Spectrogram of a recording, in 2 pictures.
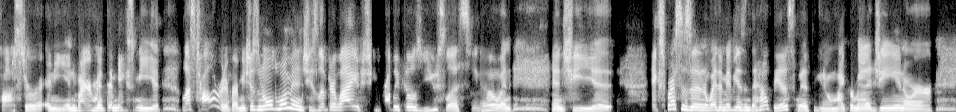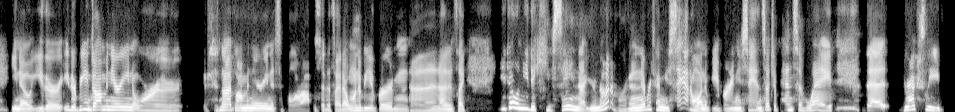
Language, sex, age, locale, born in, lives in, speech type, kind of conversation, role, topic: English, female, 55-59, en-US, United States, United States, conversation, advice, user, How can I set and maintain healthy boundaries without feeling guilty?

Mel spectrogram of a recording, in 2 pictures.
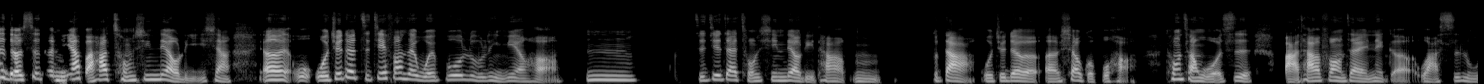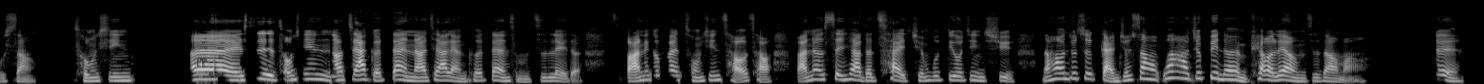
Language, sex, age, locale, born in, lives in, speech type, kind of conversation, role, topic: Chinese, female, 55-59, zh-TW, Taiwan, United States, conversation, podcast, guest, 你在日常生活中会怎么减少垃圾呢？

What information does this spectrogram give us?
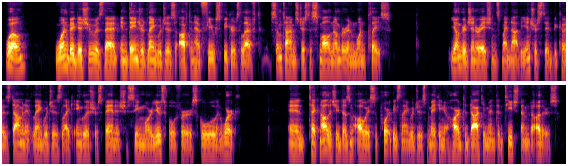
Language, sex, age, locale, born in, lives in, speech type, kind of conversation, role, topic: English, male, 30-34, en-US, United States, United States, read, expert-assistant, expert, What are the challenges of preserving endangered languages?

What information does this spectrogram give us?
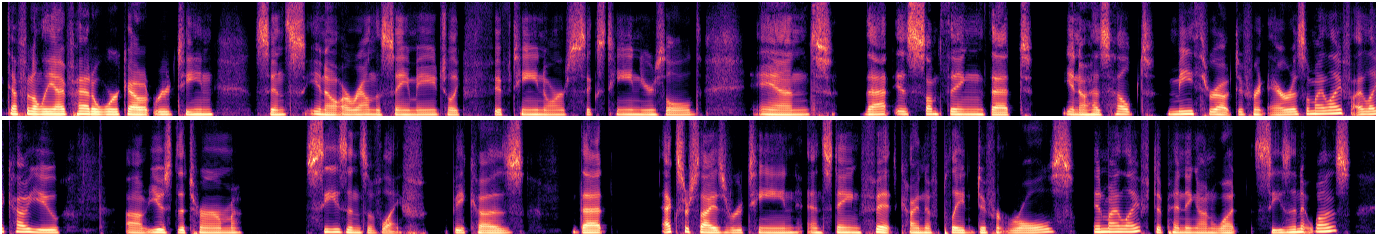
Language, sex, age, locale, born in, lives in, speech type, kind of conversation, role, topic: English, female, 40-44, en-US, United States, United States, conversation, unstructured, none, What small daily traditions shape your day and deepen your connections with family, friends, or yourself?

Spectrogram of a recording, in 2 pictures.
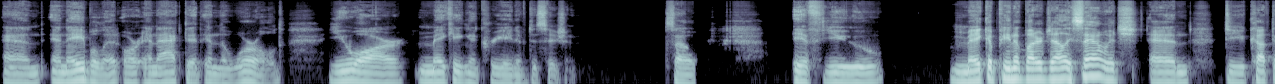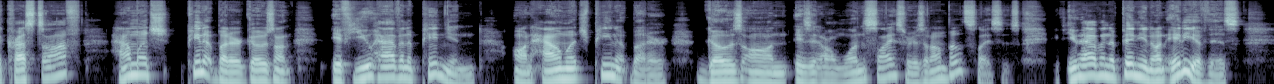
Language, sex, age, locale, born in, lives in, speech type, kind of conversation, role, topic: English, male, 50-54, en-US, United States, United States, conversation, podcast, guest, How does creative expression shape your life and personal growth?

